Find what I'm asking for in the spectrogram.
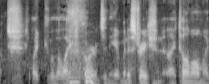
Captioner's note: chuckles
